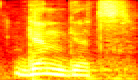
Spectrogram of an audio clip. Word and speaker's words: Gumguts: a pas d'ocitane non ça serait plutôt prononciation à l'anglais si on veut oui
